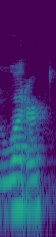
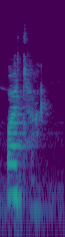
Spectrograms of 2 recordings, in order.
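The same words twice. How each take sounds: First: It is said in an American accent. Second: It is said in a British accent.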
